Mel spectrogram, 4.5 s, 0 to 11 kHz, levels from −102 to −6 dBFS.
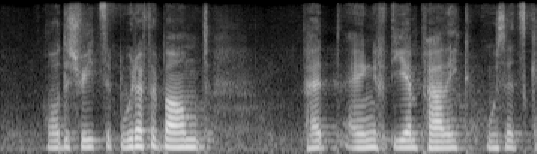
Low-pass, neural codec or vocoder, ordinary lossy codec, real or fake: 9.9 kHz; codec, 24 kHz, 0.9 kbps, WavTokenizer, small release; none; fake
